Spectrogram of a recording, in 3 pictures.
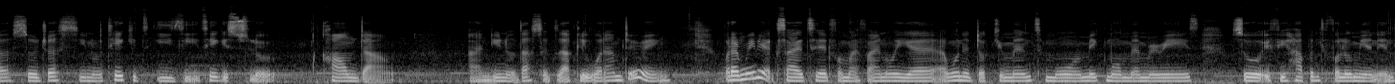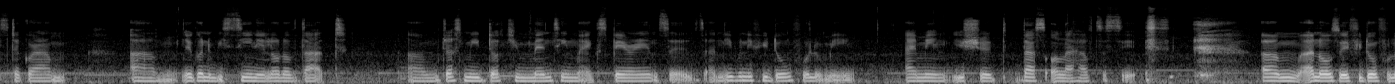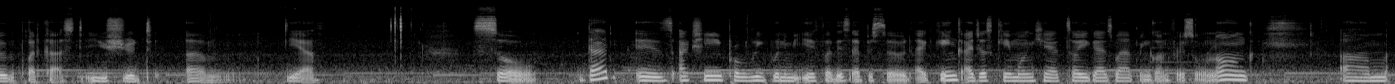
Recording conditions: background noise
